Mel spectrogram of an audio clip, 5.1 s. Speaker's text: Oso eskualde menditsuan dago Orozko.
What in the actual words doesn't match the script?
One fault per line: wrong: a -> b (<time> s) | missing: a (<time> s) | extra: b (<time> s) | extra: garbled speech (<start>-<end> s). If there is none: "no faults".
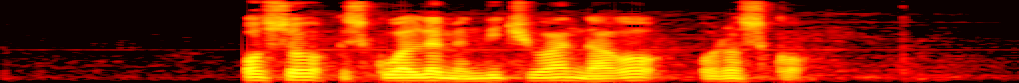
no faults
